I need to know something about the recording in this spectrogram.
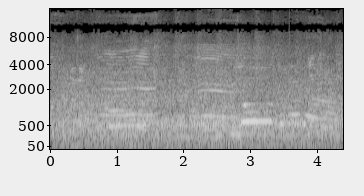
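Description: A small child babbles nearby.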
